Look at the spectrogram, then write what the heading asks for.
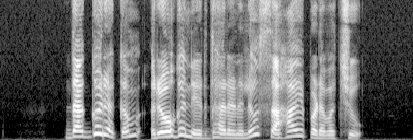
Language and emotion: Telugu, neutral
